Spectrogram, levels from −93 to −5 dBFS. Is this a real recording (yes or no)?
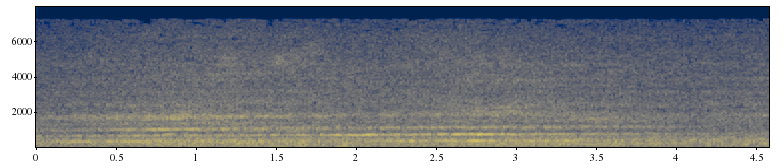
yes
